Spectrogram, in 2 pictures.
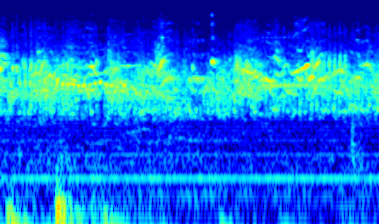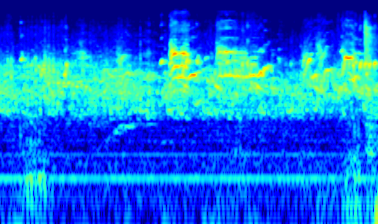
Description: Flock of birds chirping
